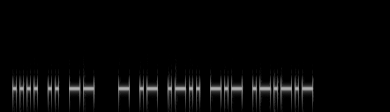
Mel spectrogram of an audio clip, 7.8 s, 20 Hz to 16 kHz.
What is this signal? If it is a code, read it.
Morse code, heard as a keyed tone, about 17 wpm, 700 Hz. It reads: HIM TALK.
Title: Sentences from Top 1000 Words - Review Part 4 - 17wpm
